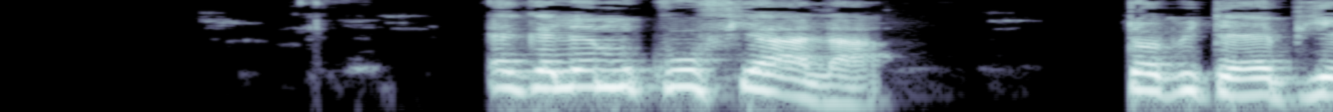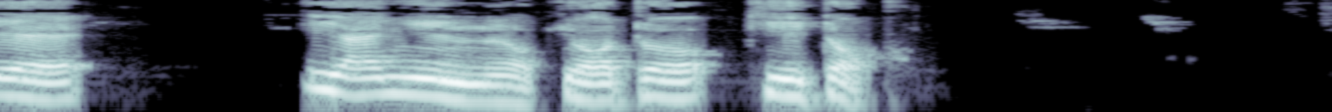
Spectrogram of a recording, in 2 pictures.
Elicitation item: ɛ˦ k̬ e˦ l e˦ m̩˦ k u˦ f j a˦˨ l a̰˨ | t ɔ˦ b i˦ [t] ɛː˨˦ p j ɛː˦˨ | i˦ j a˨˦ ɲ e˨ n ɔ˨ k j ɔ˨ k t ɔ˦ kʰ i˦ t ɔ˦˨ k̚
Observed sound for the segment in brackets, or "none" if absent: t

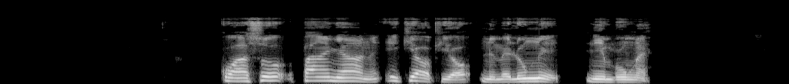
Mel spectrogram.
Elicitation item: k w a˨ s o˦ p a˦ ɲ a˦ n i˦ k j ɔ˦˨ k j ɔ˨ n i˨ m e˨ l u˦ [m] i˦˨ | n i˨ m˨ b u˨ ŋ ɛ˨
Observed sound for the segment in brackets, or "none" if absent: ŋ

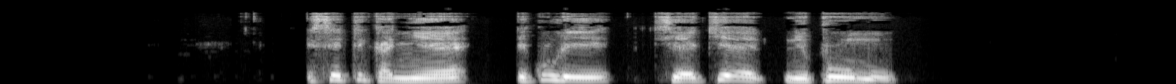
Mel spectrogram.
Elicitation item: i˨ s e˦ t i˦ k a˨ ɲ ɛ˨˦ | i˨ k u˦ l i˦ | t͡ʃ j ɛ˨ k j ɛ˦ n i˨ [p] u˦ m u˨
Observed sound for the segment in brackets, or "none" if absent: p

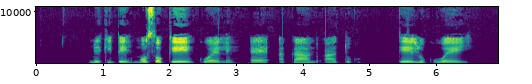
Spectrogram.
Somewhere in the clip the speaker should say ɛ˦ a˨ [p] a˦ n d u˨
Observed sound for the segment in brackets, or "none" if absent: k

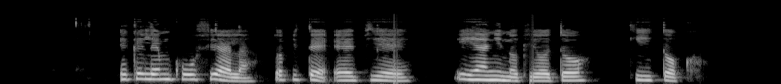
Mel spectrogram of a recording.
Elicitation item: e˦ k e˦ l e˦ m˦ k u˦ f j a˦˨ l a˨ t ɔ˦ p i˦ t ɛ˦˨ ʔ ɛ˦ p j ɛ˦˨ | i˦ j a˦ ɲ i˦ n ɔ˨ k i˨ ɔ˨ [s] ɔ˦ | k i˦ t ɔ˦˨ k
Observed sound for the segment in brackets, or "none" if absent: t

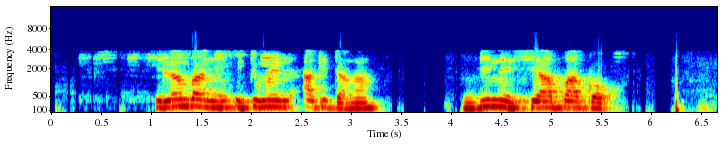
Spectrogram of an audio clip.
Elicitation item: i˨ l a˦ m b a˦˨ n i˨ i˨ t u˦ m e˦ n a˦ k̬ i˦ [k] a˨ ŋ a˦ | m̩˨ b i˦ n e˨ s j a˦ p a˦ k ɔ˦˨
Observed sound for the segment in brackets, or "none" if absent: t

